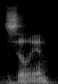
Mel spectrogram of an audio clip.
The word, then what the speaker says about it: Cillian: It is spelled with the hard, or it is pronounced with the hard K, the hard K sound. I'm tired of Cillian Murphy?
